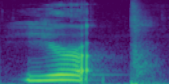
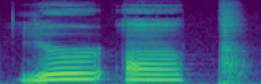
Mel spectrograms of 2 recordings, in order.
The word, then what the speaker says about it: Europe: It's this one right here, Europe. EUR says EUR, the O makes an unstressed vowel sound and the P says P with the silent final E. Europe. Say it fast, Europe.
